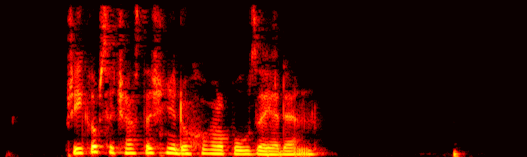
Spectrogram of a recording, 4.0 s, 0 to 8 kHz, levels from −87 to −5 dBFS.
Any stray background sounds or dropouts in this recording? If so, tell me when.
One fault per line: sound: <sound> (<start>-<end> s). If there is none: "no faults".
no faults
